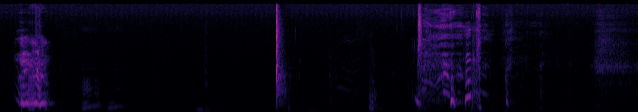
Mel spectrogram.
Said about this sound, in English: I clap way too loud. Like when I just normally clap, it's way too loud. Like everyone can hear me clapping.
